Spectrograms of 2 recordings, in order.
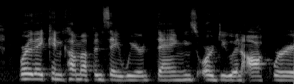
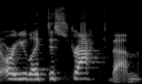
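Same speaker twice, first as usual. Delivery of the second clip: ordinary delivery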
